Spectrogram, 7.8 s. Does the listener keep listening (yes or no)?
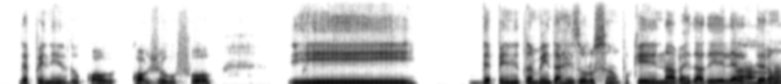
yes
